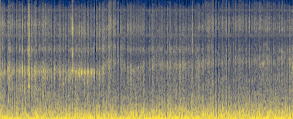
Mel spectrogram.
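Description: Jet airliner on the runway heard from inside the cabin: a loud, steady low rumble of engines and rolling wheels, with a few light rattles.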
